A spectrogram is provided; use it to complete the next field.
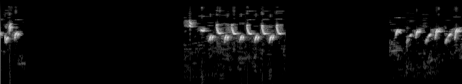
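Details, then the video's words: Tutoring song for young birds from a Moroccan Wedani European goldfinch: a short chirp, then a second-long run of rapid, tinkling twitters, and a later burst of higher trills after a pause. "مقطع لتغريد الحسون الويداني المغربي لتلقين الفراخ"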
